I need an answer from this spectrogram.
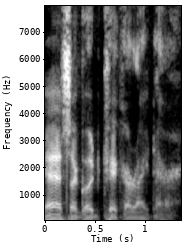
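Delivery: sea pirate-sounding voice. Speaker praising a kicker's points, pirate voice. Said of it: "I don't know why I sound like a pirate".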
